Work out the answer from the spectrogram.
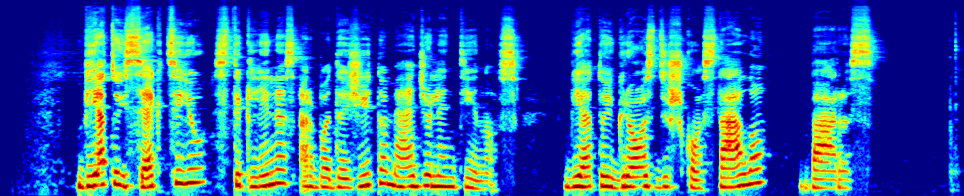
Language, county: Lithuanian, Panevėžys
